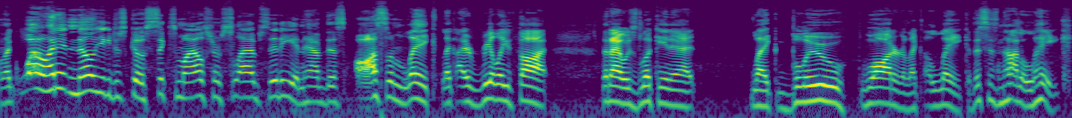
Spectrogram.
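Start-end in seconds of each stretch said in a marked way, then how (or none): 0.2-4.4 all-excited, high-pitched gushing burst. Just off Highway 111 near Slab City, the speaker retells their own excitement. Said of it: "I was like all excited".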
